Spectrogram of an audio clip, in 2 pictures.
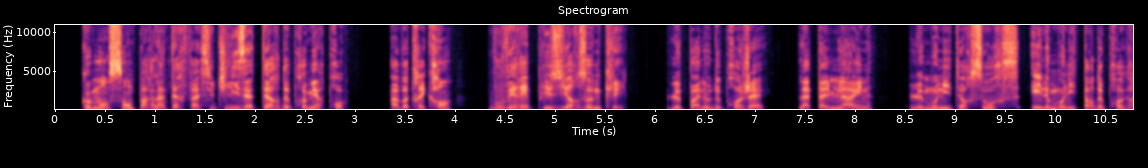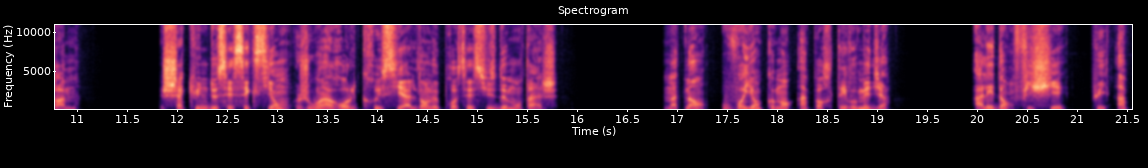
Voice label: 外籍法语男磁性浑厚; 法国; 加拿大

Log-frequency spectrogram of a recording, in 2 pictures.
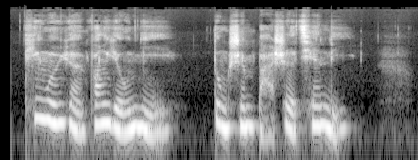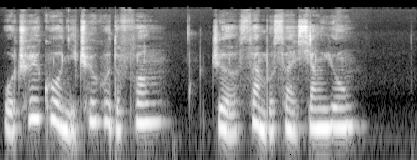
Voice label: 文艺女青年

